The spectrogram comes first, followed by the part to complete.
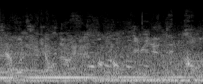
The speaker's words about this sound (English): Here we go. That's the Ferrari. Throaty.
